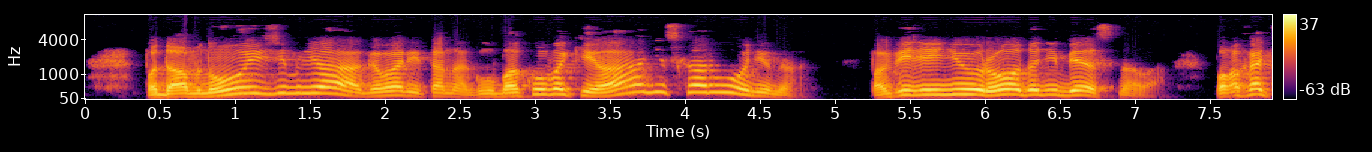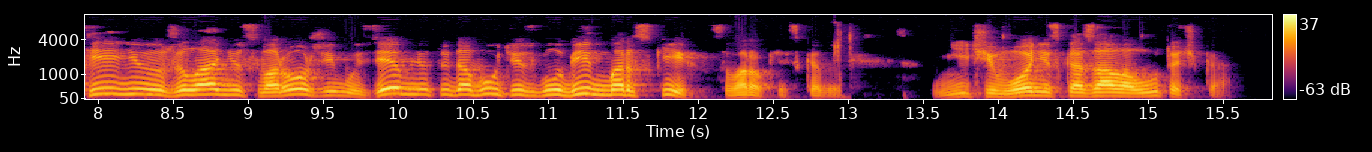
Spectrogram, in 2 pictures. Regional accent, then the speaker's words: Krasnoyarsk Krai, Russia; А я, представляешь, вырос на Крайнем Севере, на полуострове Таймыр.

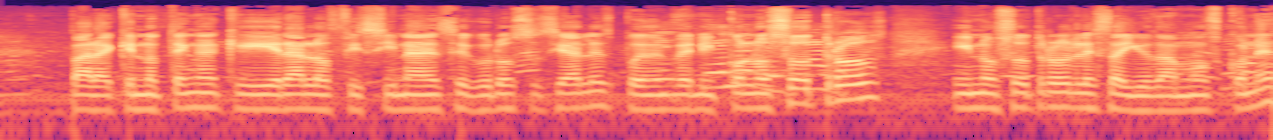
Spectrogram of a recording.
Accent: Fresno, California, United States; born there; mis papás son de México y yo nací aquí en Fresno.

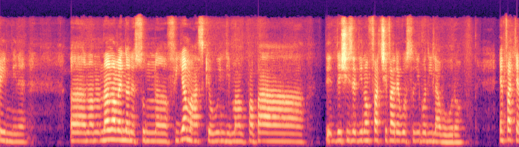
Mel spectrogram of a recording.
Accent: Naples, Campania, Italy; now in Sant'Anastasia, Italy; 46 anni, sono originaria di Napoli, però vivo ormai da 18 anni sposata con mio marito a Santa Anastasia.

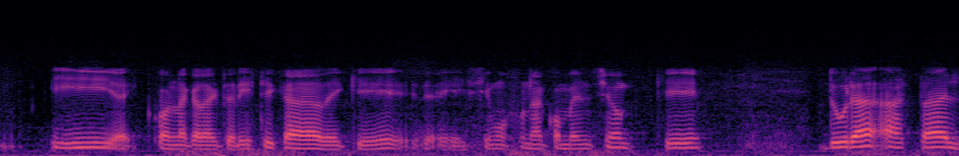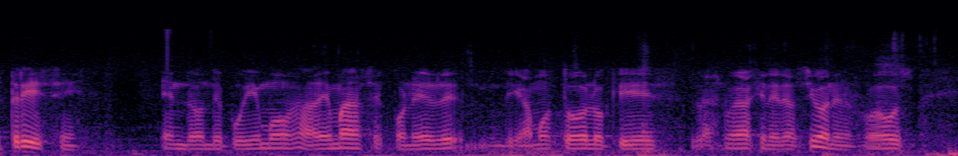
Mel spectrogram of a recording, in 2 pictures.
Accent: Mendoza, Argentina; el homenaje que le estábamos debiendo nosotros como mendocinos a un mendocino

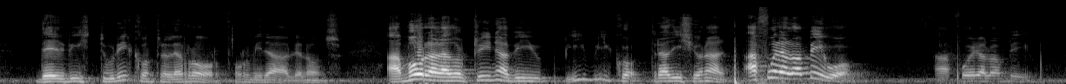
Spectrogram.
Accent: Argentina; Yo llamo a mi Argentina España, España de ultramar.

